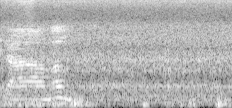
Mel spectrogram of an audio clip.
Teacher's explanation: विसर्ग का उच्चारण ह इसके माध्यम से बोलते हैं, जैसे रामः बोलते नहीं बोलते रामः इस प्रकार से उच्चारण करते हैं। और अनुस्वार का जब उच्चारण करते हैं तो ये म की ध्वनि में आती है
